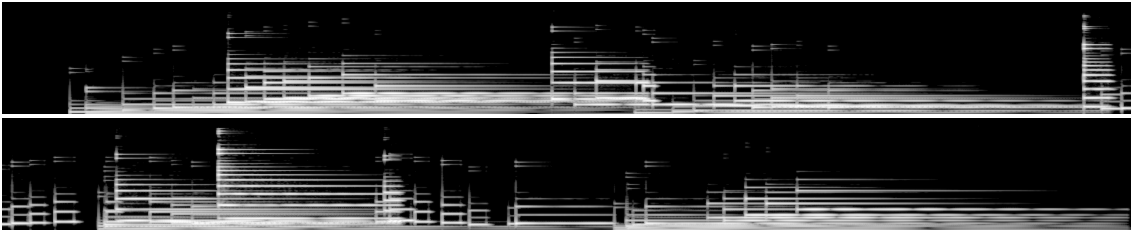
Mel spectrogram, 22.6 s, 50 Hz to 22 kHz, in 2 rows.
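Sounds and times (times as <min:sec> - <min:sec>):
basic FM synthesized piano: 0:00.7 - 0:22.5.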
